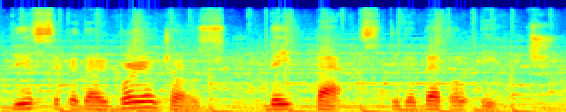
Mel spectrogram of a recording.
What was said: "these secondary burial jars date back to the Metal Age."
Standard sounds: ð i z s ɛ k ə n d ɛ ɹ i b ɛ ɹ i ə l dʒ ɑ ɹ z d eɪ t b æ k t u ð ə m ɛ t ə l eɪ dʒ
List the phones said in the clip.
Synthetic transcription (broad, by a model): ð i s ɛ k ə d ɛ i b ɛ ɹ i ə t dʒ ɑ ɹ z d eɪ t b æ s t u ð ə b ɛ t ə l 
